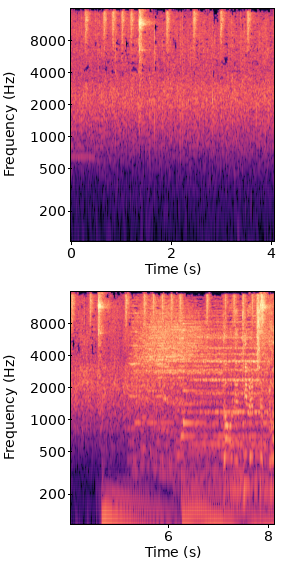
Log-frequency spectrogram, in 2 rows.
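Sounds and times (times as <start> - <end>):
audience clapping: 0.0 - 6.2
sustained organ chord: 4.7 - 8.1
speech: 7.1 - 8.1.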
